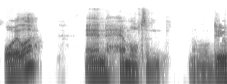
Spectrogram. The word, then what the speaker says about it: Euler: Along with two down here, two friends, Euler, spelt Euler but pronounced Euler, and Hamilton.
